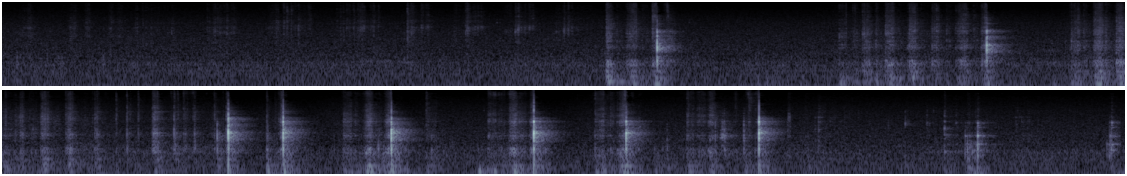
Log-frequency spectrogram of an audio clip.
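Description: Chef's knife slicing an apple on a wooden cutting board: sharp knocks as the blade strikes the board, at first scattered and soft, then a run of louder strikes about once a second in the second half. Faint scratching comes before the cutting starts.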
